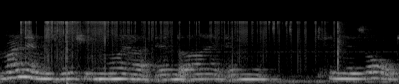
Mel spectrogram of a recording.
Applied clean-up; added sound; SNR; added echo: none; Frying (food); 16 dB; reverberation time 0.6 s.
